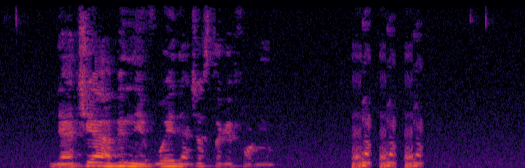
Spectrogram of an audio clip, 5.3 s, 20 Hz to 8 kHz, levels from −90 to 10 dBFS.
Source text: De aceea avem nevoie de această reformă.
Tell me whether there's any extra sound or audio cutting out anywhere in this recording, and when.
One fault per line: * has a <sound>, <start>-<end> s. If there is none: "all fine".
* has a laugh, 3.5-4.2 s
